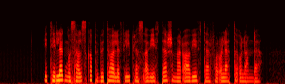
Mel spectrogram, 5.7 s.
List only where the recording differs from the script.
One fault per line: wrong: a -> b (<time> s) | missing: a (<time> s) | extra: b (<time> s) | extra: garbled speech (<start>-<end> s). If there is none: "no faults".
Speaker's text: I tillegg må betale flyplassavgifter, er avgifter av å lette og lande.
extra: selskapet (1.5 s)
extra: som (3.5 s)
wrong: av -> for (4.3 s)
